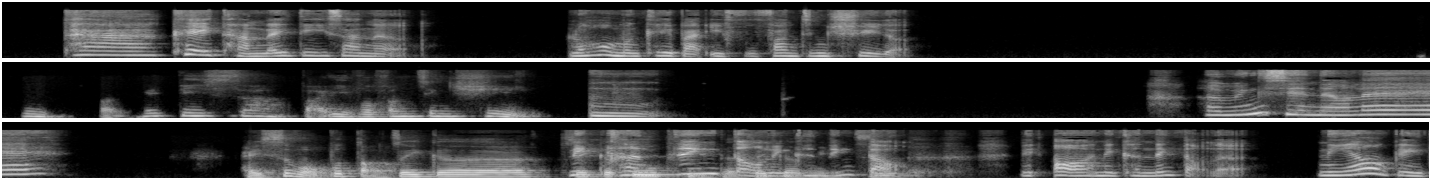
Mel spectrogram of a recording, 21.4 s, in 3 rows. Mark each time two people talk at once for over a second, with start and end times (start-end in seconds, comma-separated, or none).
17.1-18.8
